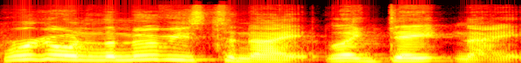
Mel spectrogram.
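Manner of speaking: excited, swooping sing-song voice. Imitating a friend announcing date night at the movies: imitating Zane sounding excited. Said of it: "all excited".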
